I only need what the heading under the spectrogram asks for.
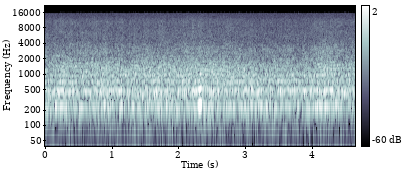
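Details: Steady hum of many bees, a constant layered drone with one brief louder buzz passing close near the middle, otherwise even and unbroken.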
